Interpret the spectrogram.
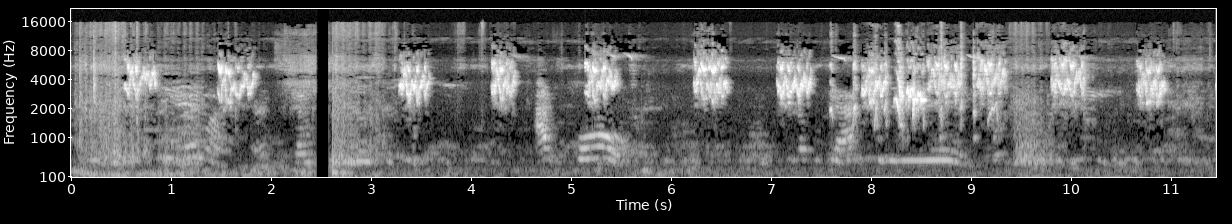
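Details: A budgerigar colony at a village home chirps. Scratchy, warbling notes repeat steadily, roughly every three-quarters of a second, for over ten seconds. A few softer squeaky calls weave between them, over a quiet background.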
